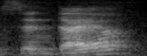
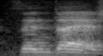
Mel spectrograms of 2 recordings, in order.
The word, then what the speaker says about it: Zendaya: There was a song in there between Zac Efron and Zendaya. I said it right. Woo! Go me! Zendaya, she's hot.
